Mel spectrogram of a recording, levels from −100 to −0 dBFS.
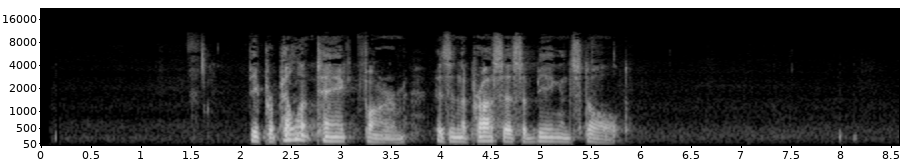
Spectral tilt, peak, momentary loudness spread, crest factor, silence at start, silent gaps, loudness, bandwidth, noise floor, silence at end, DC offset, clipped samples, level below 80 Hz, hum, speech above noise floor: -5.5 dB/octave; -6 dBFS; 21 LU; 24 dB; 2.05 s; none; -28 LUFS; 10.5 kHz; -75 dBFS; 2.85 s; under 0.1%; under 0.1%; -70 dBFS; none; 48 dB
